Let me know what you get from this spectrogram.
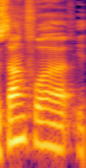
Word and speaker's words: sangfroid: And I don't know if I'm going to say it right, is sangfroid.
